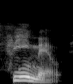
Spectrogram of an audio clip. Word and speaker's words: female: So in English, the word female, nobody would, say that this should be pronounced any other way except female.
